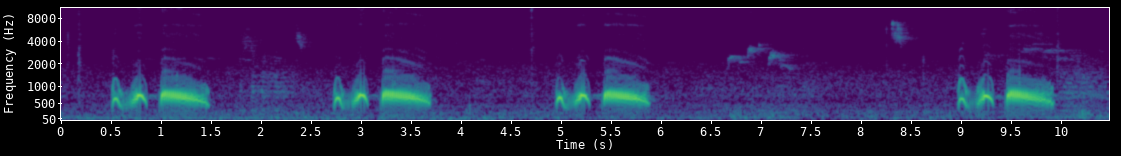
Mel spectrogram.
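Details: Lure spotted dove cooing to stimulate other doves to coo. Low hooting phrases, each two short rising coos then one longer drawn-out coo, repeated four times about every two seconds over a quiet background.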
